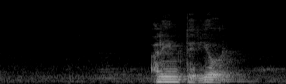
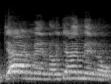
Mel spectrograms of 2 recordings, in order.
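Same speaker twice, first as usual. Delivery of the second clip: high, louder calling; urging shout; 12 semitones higher, 7 dB louder than usual. Retold or imitated. Host urging the children to call him, high and loud. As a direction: rouse the kids to shout.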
